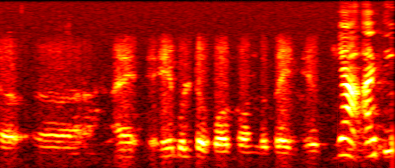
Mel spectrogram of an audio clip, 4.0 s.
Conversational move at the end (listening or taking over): taking over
